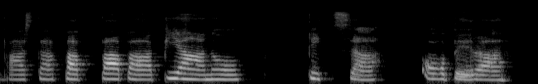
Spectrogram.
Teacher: the vowel following the double consonant is a little longer and the vowel before is very short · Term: double consonants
